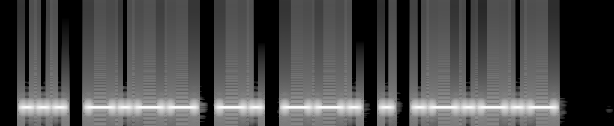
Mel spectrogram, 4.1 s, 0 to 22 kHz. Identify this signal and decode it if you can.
Morse code, heard as a keyed tone, about 22 wpm, 600 Hz. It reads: SYNGE.
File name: Ferie QRS 22wpm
